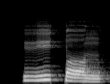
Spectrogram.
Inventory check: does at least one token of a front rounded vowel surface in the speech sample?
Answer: yes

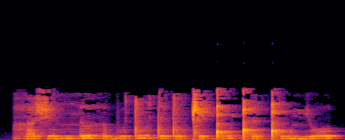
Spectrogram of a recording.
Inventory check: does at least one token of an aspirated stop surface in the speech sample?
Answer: yes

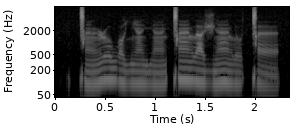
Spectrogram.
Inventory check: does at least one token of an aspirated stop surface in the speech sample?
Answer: no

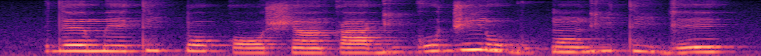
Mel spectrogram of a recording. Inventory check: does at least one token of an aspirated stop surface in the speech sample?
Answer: no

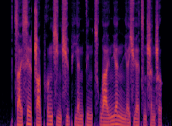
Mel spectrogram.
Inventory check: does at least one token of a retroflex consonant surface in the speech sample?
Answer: yes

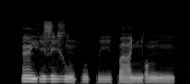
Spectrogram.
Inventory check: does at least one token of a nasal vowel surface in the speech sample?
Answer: yes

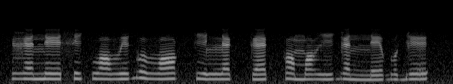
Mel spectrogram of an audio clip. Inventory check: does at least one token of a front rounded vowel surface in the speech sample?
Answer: no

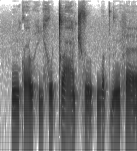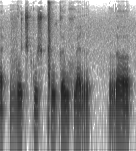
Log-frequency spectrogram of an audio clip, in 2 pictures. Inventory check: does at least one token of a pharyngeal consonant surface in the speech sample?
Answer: yes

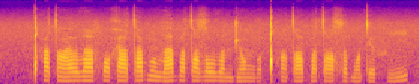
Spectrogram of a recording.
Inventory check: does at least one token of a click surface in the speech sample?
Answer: yes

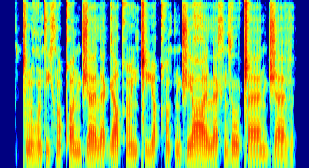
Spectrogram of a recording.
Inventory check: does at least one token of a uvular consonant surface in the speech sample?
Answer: yes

